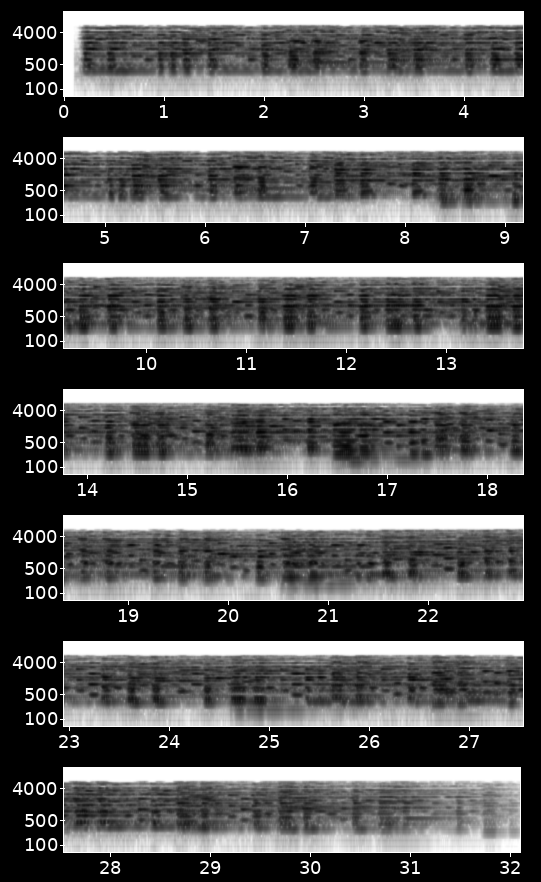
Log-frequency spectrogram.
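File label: Toccata, pipe organ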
